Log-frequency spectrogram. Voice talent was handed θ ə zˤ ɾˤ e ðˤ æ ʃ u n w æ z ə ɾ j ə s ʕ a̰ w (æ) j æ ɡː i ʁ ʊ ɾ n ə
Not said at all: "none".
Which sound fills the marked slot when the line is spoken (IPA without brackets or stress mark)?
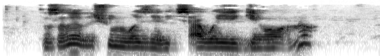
æ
